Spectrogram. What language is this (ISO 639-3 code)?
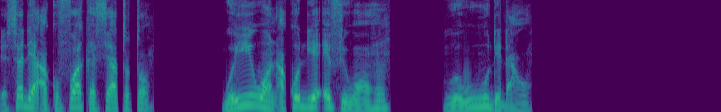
aka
